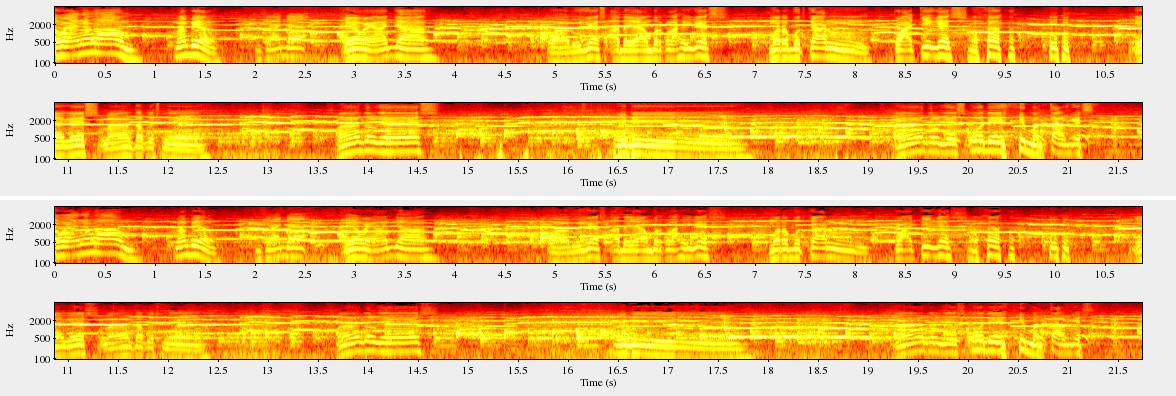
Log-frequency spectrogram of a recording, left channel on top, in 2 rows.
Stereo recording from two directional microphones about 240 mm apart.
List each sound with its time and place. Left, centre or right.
0.0 s chicken: centre
2.2 s speech: centre
2.9 s speech: centre
4.9 s speech: centre
8.4 s speech: centre
10.8 s speech: centre
13.7 s speech: centre
16.1 s music: right
16.6 s speech: centre
17.3 s music: right
20.1 s speech: centre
